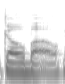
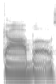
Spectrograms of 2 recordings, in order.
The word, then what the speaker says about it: Gobo: Yeah, just so you guys know, that's how it's pronounced. Gobo, not Gabo.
